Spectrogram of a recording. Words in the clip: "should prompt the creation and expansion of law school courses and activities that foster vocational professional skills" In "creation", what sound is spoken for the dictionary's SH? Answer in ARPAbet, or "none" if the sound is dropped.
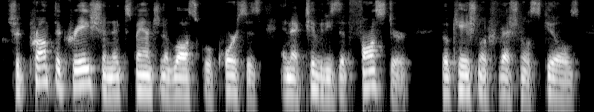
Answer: none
